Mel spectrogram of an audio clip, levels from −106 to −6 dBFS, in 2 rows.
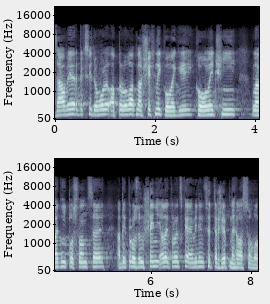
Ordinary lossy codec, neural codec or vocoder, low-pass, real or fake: MP3, 48 kbps; codec, 32 kHz, 1.9 kbps, SNAC; 14.4 kHz; fake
